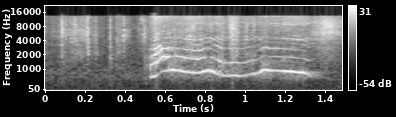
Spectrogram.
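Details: A wavering high whine, just under a second long, comes from Terry, a female pet dog fixated on a tree; faint background noise before and after.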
